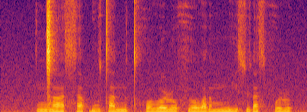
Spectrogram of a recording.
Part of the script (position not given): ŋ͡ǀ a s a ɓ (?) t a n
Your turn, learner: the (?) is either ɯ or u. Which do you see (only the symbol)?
u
